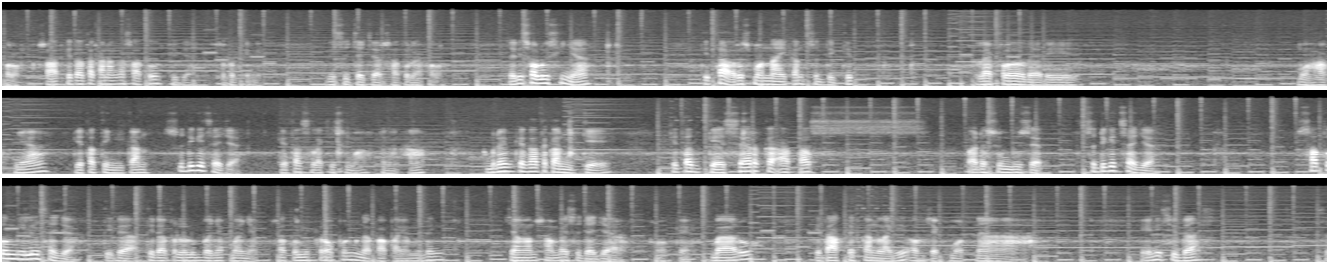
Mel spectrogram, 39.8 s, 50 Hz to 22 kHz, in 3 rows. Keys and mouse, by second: 1.3 KP_1, 6.3 KP_3, 12.4 click, 16.8 a, 24.0 click, 28.5-31.3 middle drag, 33.9 click, 37.3 middle click, 39.6-39.7 middle drag.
